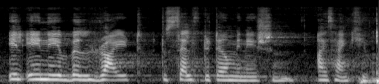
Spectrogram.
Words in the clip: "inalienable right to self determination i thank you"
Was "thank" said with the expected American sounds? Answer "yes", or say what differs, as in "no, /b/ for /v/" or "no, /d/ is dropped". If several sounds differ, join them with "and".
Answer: no, /t/ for /θ/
